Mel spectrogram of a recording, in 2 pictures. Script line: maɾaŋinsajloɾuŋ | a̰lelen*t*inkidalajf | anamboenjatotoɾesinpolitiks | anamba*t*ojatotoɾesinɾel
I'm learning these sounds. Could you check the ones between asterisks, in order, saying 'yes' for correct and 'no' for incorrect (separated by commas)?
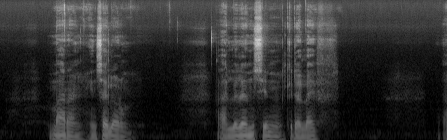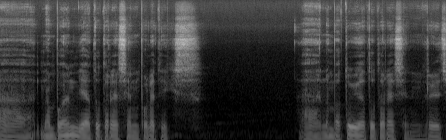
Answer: no, yes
